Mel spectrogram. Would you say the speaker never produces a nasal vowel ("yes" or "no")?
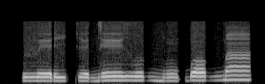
no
